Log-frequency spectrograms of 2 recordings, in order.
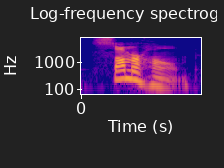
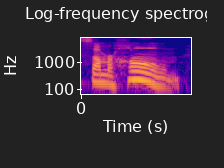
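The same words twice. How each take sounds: First: The stress falls on the word summer. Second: The stress falls on the word home. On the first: The speaker calls it right. "I want you to say summer home" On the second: The speaker calls it wrong. "not summer home. ... he was putting the emphasis on the word home"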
